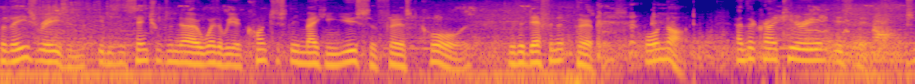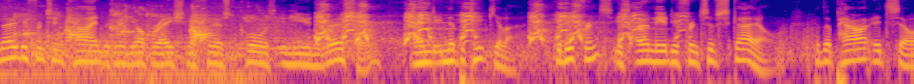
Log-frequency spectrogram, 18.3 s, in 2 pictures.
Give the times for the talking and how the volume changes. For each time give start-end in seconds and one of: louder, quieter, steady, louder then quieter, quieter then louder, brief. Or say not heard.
0.0-18.2 steady.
